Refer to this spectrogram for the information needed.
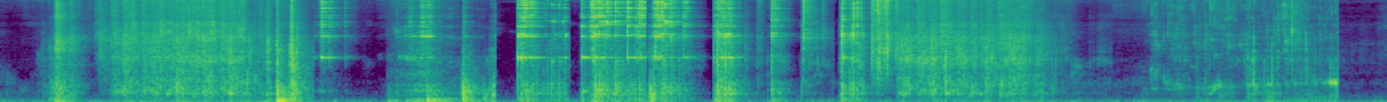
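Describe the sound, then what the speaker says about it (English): Green juice being poured into a glass, with clinking glass and trickling, dripping liquid in a series of close, bright bursts, no talking. "I just poured myself a glass of green juice."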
